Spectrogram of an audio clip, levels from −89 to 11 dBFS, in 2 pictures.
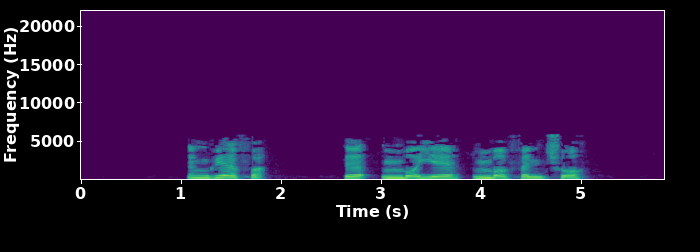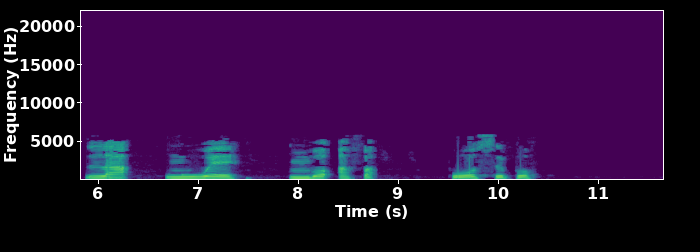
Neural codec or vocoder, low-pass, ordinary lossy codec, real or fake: none; 7.2 kHz; MP3, 24 kbps; real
